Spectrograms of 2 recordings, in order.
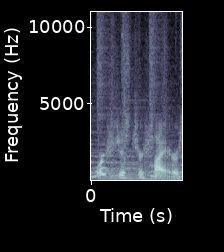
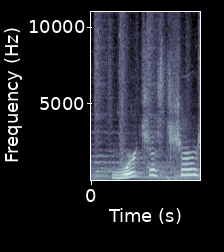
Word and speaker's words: Worcestershire: and they started laughing when she said Worcestershire sauce they're like what like isn't it just Worcestershire sauce us three syllables versus five I don't know I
